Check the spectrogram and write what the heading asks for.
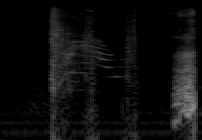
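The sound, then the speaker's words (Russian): A cat meows twice, first a long, wavering cry, then after a short pause a shorter, sharper meow. No one speaks. “А можно снять кота?”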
